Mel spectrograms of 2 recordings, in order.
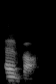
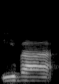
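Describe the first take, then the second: First: The name is pronounced the Polish way. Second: The name is pronounced the English way. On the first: "in Poland, uh, we pronounce the name Eva" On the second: "you can call me Eva"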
